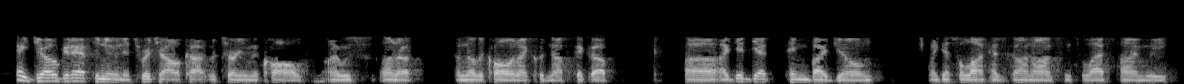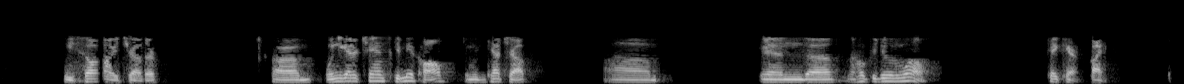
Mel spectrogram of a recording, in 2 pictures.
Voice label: voicemail; latest developments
